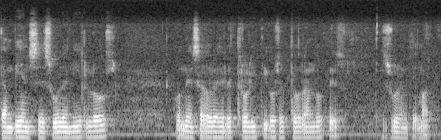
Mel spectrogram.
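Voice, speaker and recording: A man's very deep, low voice, monotone and flat, at a moderate pace with long, frequent pauses. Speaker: electronics hobbyist. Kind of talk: tutorial explanation.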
